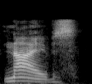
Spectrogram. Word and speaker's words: knives: lives lives okay and here this is uh knives knives knives very yeah very good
